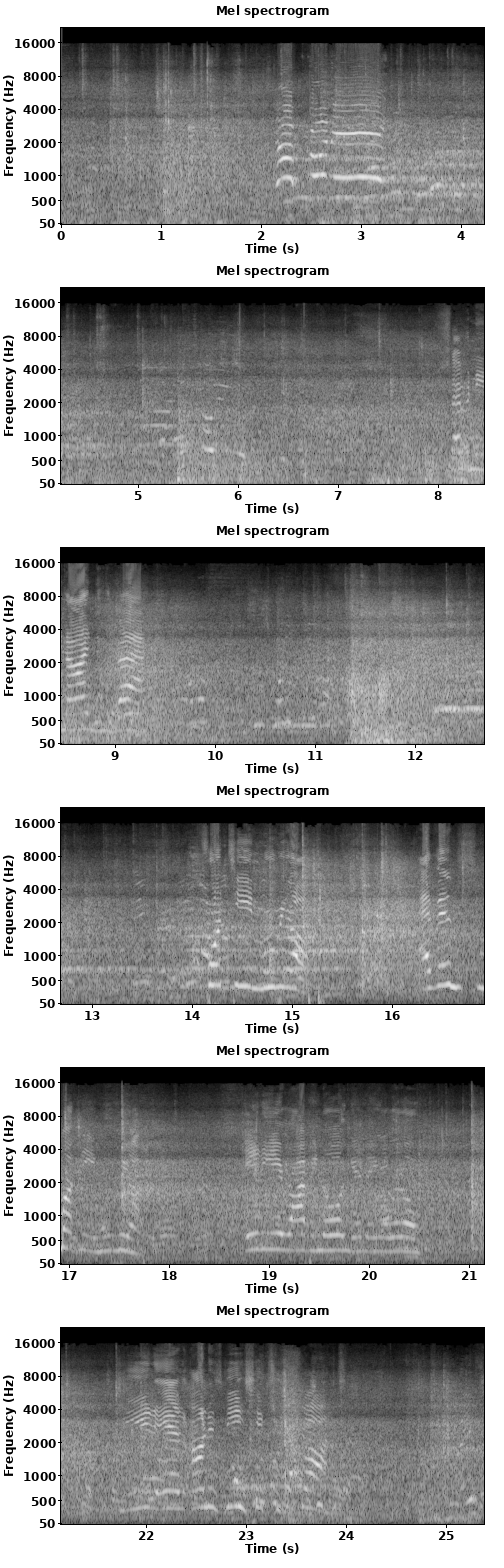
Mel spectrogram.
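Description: Spectators shout and cheer in an echoing rink.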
